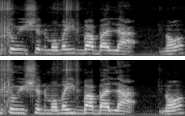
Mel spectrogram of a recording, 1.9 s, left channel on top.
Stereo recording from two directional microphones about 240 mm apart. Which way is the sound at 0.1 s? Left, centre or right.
Right.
